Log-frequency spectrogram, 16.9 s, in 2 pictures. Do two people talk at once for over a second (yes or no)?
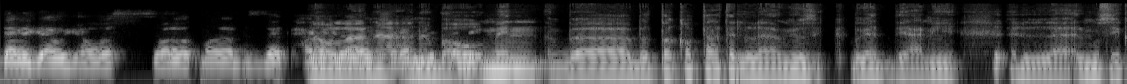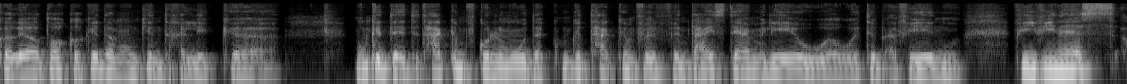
yes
